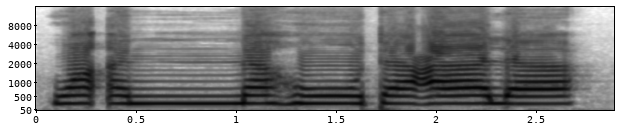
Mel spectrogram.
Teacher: کلمت تعالی حرف العین کو ہمیں حلق کے درمیان والے حصے سے ادا کرنا ہے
